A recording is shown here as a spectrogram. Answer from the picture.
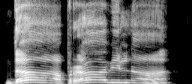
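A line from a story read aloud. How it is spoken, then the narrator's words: Crowd shouting. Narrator (Russian): закричала вся толпа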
